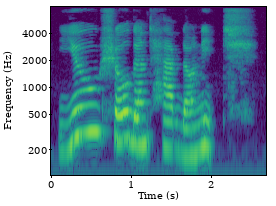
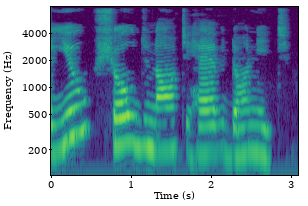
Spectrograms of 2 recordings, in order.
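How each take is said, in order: First: Should and not merge into one contracted word. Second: Should and not are said as separate words. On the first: "Com a forma contraída" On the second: "Vou falar you should not have done it"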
